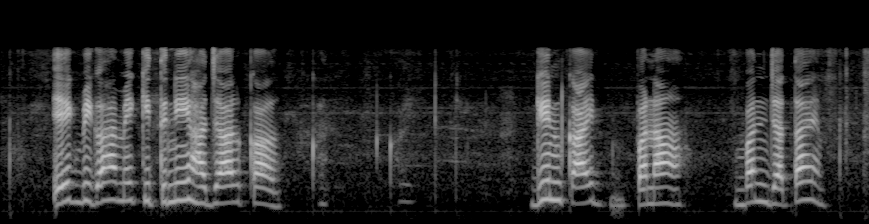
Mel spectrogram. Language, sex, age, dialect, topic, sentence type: Hindi, female, 25-30, Awadhi Bundeli, agriculture, question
